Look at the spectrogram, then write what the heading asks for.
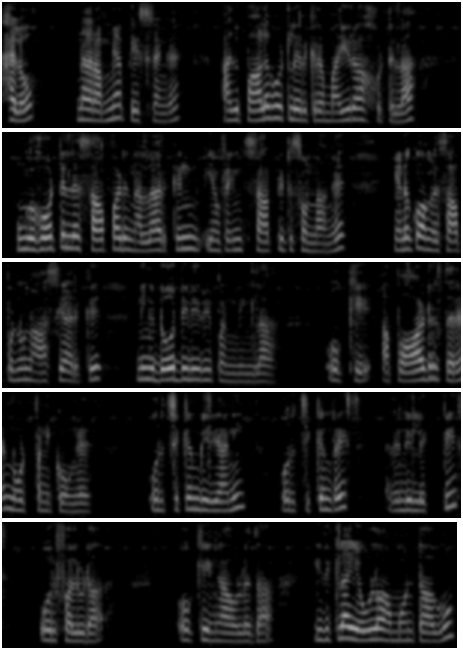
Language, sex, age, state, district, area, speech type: Tamil, female, 18-30, Tamil Nadu, Dharmapuri, rural, spontaneous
